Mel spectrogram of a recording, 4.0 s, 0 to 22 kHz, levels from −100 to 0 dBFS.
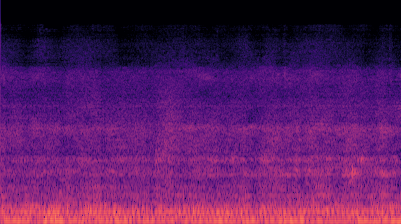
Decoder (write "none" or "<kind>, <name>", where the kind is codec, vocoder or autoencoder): codec, DAC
